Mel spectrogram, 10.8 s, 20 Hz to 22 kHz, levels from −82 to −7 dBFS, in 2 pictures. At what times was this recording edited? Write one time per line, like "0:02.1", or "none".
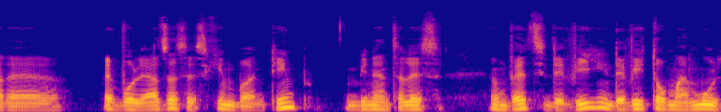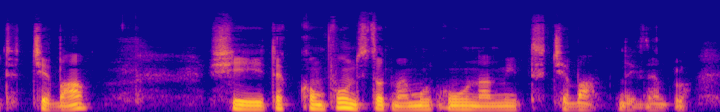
none

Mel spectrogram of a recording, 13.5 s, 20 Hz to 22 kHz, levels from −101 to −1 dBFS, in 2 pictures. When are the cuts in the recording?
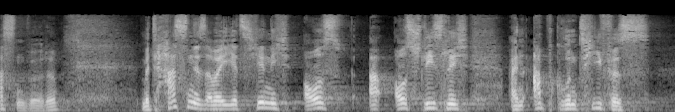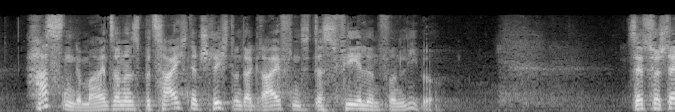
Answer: none

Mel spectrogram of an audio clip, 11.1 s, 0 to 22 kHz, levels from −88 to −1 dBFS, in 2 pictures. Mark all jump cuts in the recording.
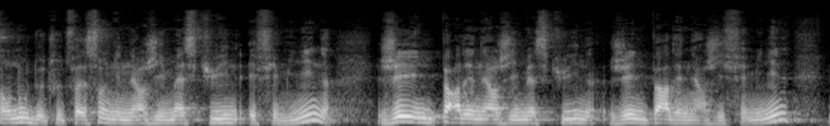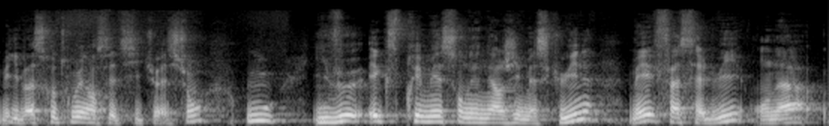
0:05.6

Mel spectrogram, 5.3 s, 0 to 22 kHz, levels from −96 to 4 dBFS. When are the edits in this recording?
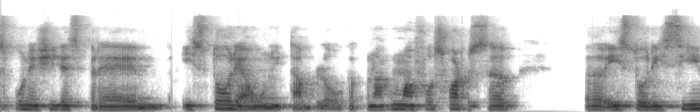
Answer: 0:03.5

